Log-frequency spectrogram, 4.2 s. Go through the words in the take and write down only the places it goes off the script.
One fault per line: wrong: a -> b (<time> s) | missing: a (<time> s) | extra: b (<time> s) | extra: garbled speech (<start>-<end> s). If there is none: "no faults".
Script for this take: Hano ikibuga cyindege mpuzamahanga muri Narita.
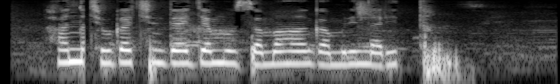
no faults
